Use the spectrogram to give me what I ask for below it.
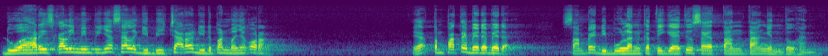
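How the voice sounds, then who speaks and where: A man preaching a sermon in a church, telling a lively story and acting out voices in his quotes. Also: on the high side, fairly quick. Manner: animated storytelling with voiced quotes, speaks of his former stutter. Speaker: pastor. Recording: long church hall reverb.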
